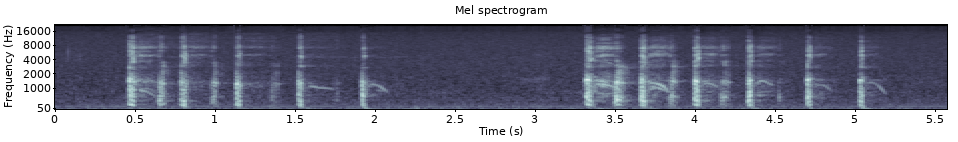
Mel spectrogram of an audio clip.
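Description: An adult imitates a cough: two runs of about six short, sharp coughs with a pause between, matching a minute gun cough, a cough that comes in spells.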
